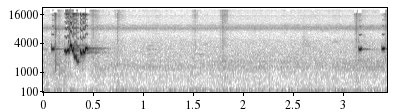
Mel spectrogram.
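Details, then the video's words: Lesser green leafbird kept in a cage, singing steadily: one loud sharp falling whistled burst, then quiet hum and two brief high notes at the end. "burung cucak ranting gacor terus menerus"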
